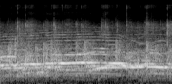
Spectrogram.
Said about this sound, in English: One more time, clap and make a joyful noise as you have your seat.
